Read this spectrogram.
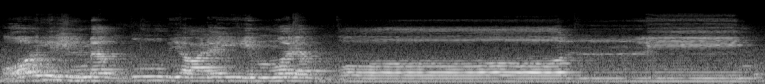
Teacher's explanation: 6 harakat gaya laju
